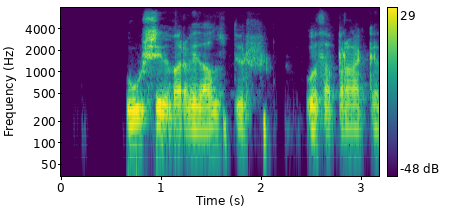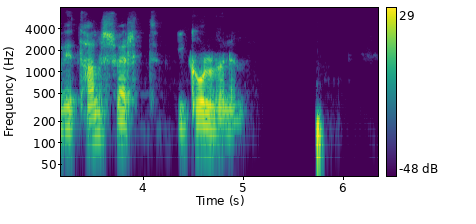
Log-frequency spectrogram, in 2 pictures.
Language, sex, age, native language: Icelandic, male, 20-29, Icelandic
